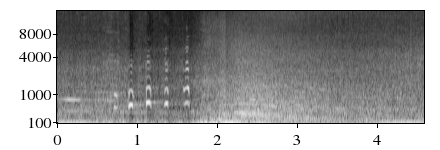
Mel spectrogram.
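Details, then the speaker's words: Duramax diesel swapped into a Patrol, first start after new injectors fitted and diesel added: fired up easily, deep even rumble picks up cleanly on rev with no knocks or misses; normal diesel running. "listen to it listen oh my god yes no catastrophic failures it's running oh like listen to this thing it sounds amazing"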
